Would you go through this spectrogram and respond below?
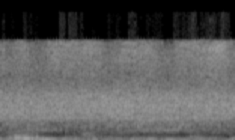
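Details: Male cicada at a red-clay path in Daegu Arboretum, walking backward toward the ground, sings a steady, hissing high-pitched buzz while a person talks softly underneath.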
